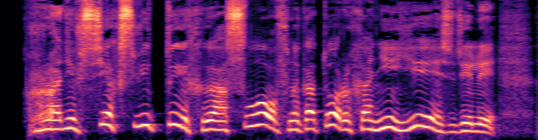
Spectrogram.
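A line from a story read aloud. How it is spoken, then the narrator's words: Spellbound breathless. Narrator (Russian): зачарованно выдохнул Джеспер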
